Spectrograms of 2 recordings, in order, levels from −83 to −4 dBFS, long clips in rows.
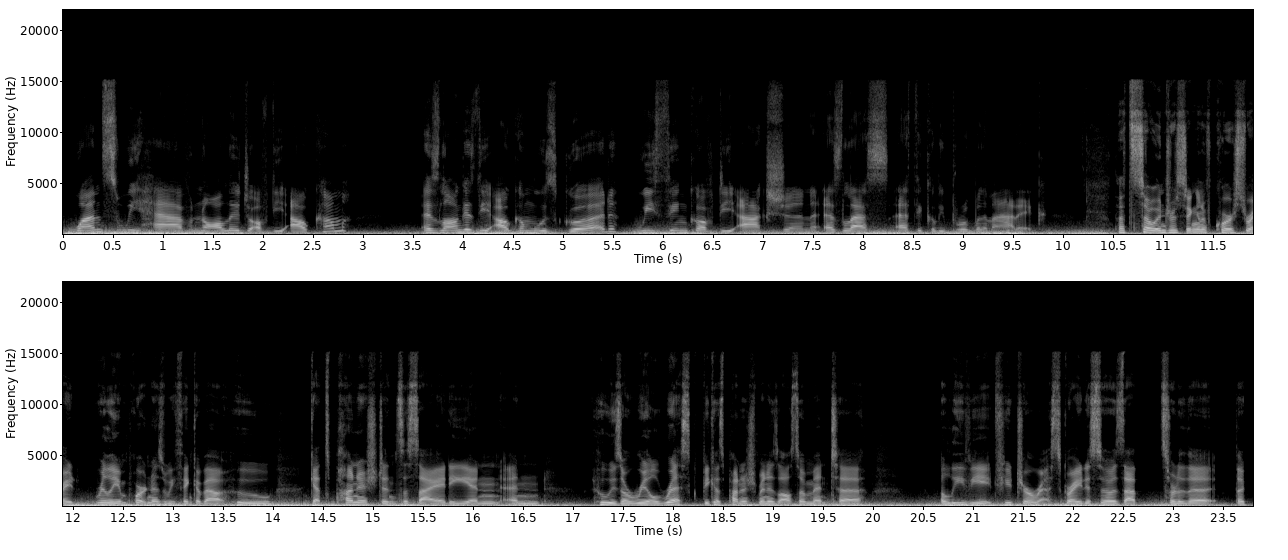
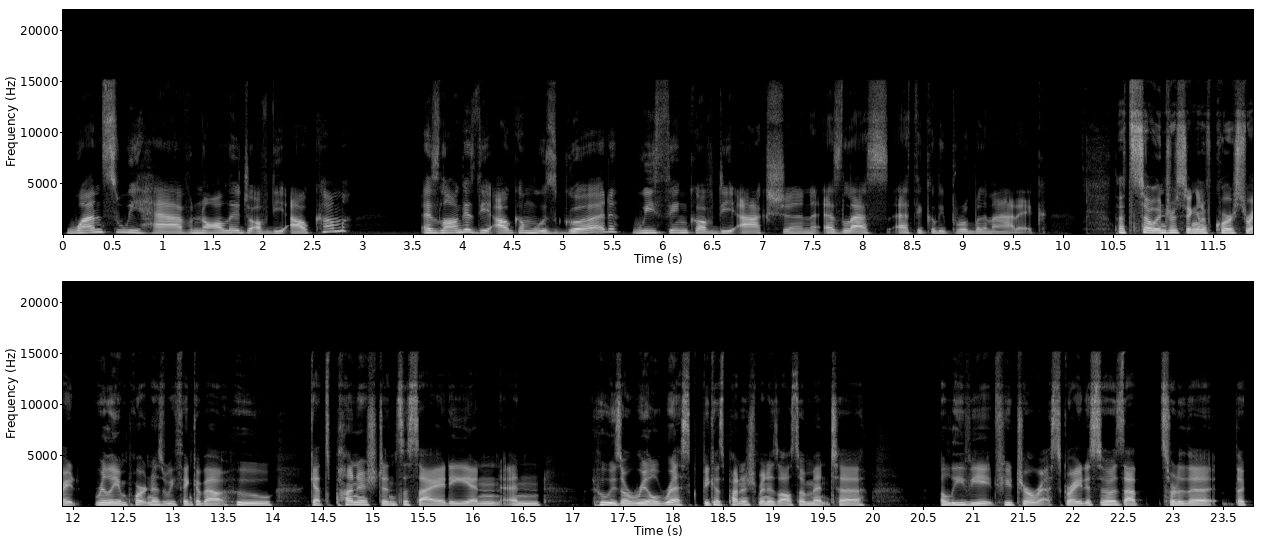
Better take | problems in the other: second | wind noise on the microphone; occasional gusts; 10 dB below the speech

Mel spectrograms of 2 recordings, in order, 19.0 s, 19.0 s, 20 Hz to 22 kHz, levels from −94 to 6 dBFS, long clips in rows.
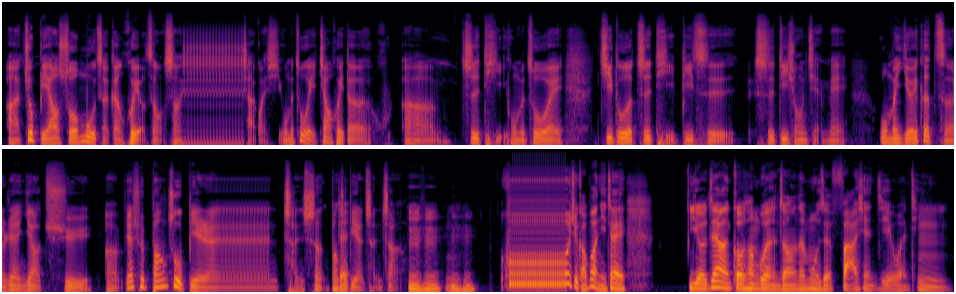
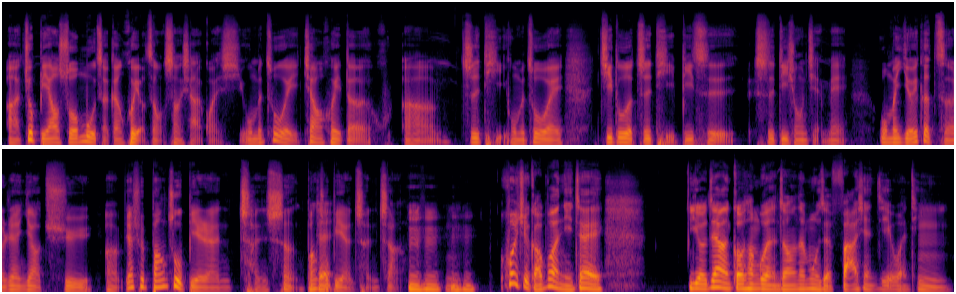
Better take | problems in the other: second | audio freezing; at 2 s for 0.5 s, at 12 s for 0.5 s and at 15 s for 0.5 s

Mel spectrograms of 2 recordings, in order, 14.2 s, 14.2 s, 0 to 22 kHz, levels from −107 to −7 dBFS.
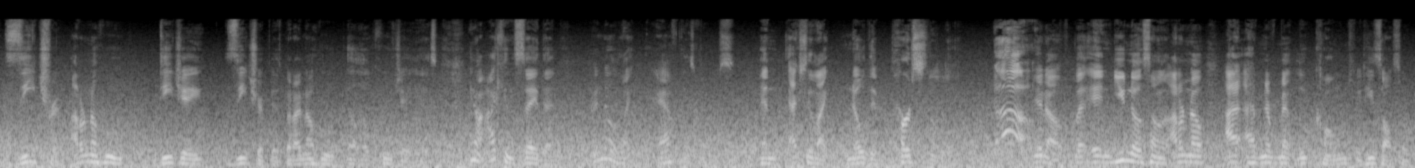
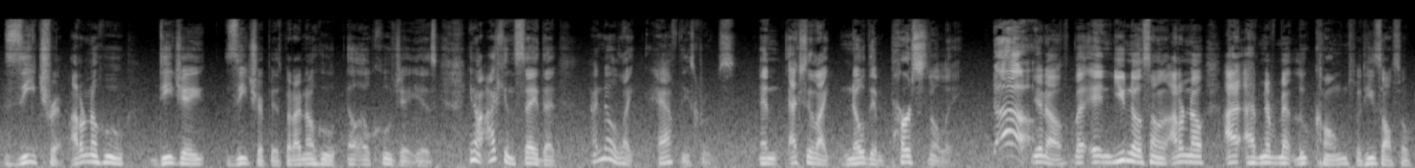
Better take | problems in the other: second | wind noise on the microphone; heavy; 3 dB below the speech; occasional gusts in the second

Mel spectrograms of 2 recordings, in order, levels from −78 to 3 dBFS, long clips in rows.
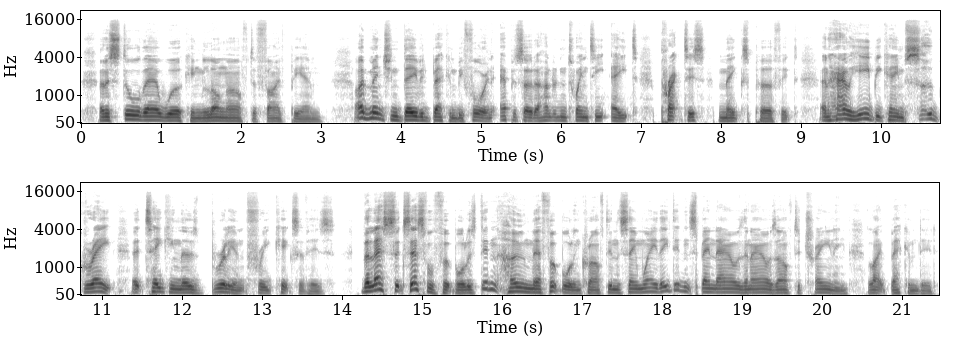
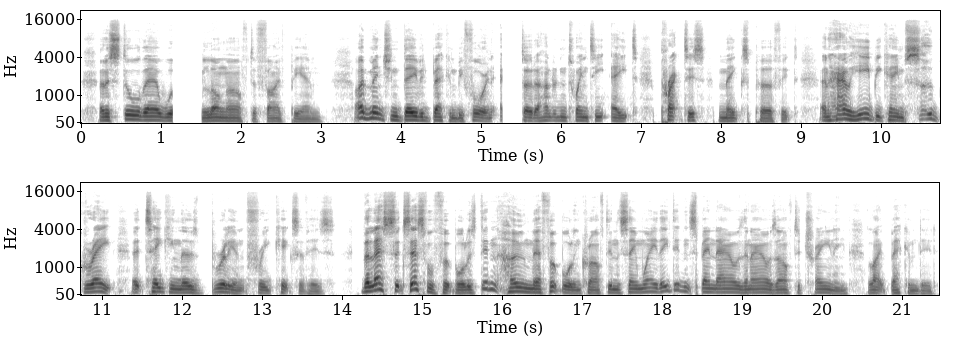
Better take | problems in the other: first | audio cutting out; at 1 s and at 5.5 s

